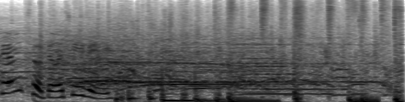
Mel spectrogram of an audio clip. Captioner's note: applause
